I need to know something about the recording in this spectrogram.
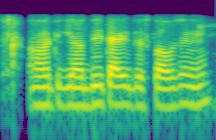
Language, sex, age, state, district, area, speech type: Nepali, male, 18-30, West Bengal, Jalpaiguri, rural, conversation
